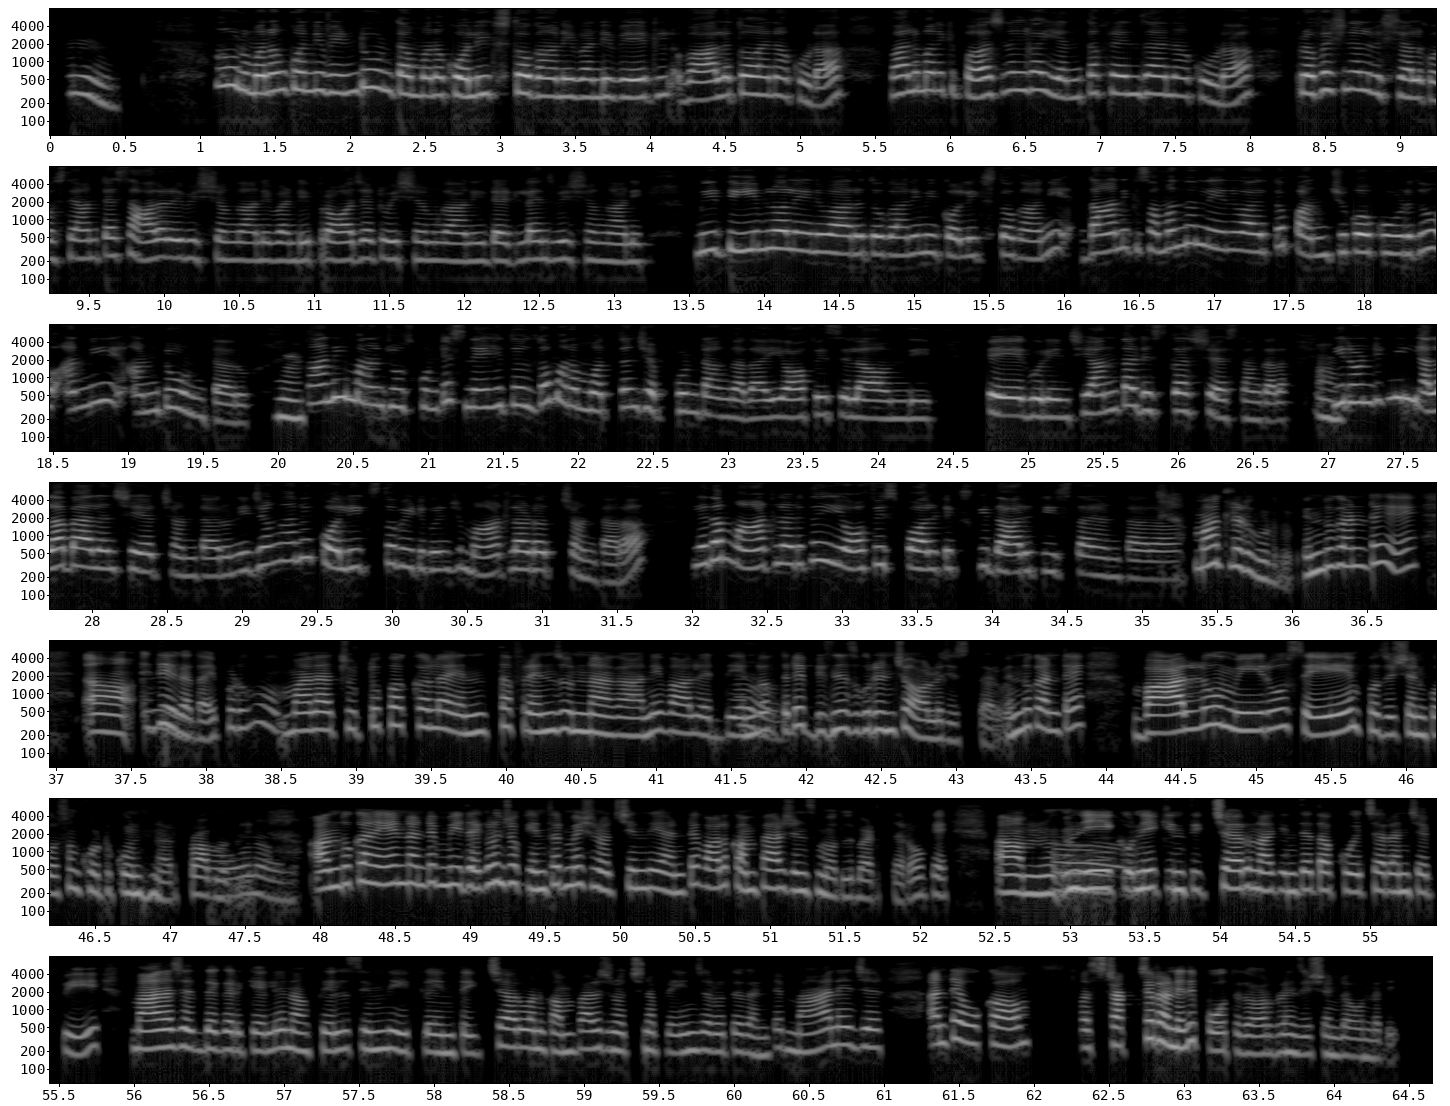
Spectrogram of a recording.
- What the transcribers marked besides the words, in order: in English: "కొలీగ్స్‌తో"; in English: "పర్సనల్‌గా"; in English: "ఫ్రెండ్స్"; in English: "ప్రొఫెషనల్"; in English: "సాలరీ"; in English: "ప్రాజెక్ట్"; in English: "డెడ్‌లైన్స్"; in English: "టీమ్‌లో"; in English: "కొలీగ్స్‌తో"; in English: "ఆఫీస్"; in English: "పే"; in English: "డిస్కస్"; in English: "బాలన్స్"; in English: "కొలీగ్స్‌తో"; in English: "ఆఫీస్ పాలిటిక్స్‌కి"; other background noise; in English: "ఫ్రెండ్స్"; in English: "ఎట్ ద ఎండ్ ఆఫ్ ది డే, బిజినెస్"; in English: "సేమ్ పొజిషన్"; in English: "ప్రాబబ్లీ"; in English: "ఇన్ఫర్మేషన్"; in English: "కంపారిజన్స్"; in English: "మేనేజర్"; in English: "కంపారిజన్"; in English: "మేనేజర్"; in English: "స్ట్రక్చర్"; in English: "ఆర్గనైజేషన్‌లో"
- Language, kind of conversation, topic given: Telugu, podcast, ఆఫీస్ పాలిటిక్స్‌ను మీరు ఎలా ఎదుర్కొంటారు?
